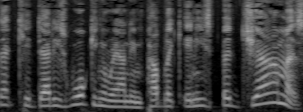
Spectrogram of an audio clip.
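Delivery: put-on kid blurting out at the top of his voice. Retelling a child shouting out in public, imitating a child shouting. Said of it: "he shouts out".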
